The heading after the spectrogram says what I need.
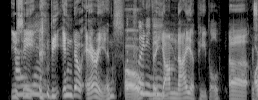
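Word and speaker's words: Yamnaya: It's pronounced Arian Persian. You see the Indo-Aryanss, the Yam Naya people.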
